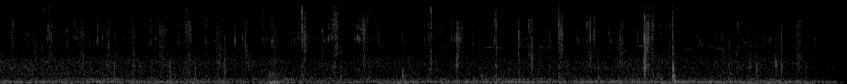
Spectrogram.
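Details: Adopted pet Brush Tailed Possum Paula chewing lettuce, silverbeet and carrot; rapid uneven crunching bites, about three per second, over a faint low hum.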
